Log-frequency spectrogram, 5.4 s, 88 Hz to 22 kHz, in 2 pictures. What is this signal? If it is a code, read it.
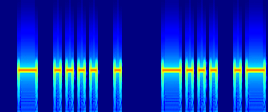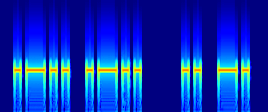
Morse code, heard as a keyed tone, about 20 wpm, 700 Hz. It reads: THE BALL IN
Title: Sets of 8 Words - 20wpm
